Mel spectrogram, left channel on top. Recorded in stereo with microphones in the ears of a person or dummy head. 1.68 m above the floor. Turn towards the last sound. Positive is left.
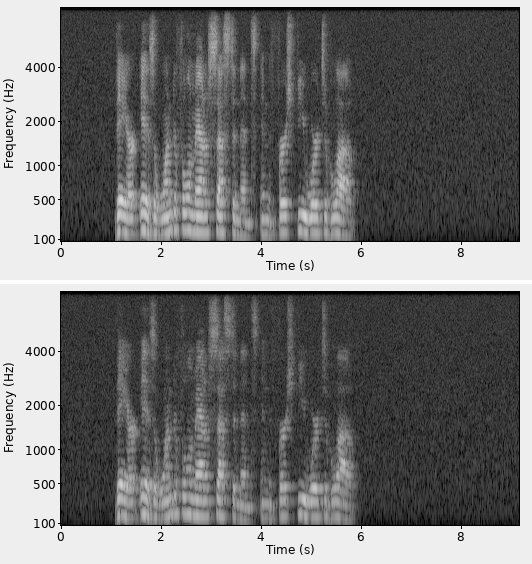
turn(degrees=30)  # may be behind; listen again after turning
